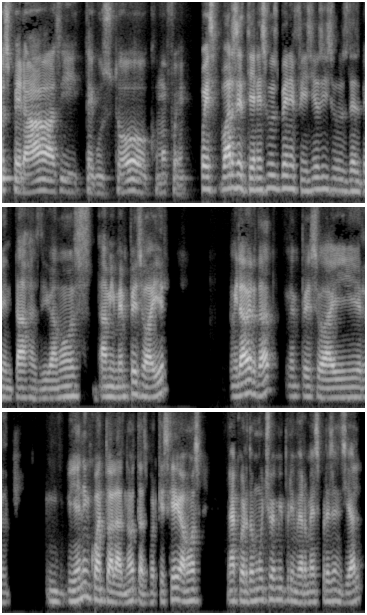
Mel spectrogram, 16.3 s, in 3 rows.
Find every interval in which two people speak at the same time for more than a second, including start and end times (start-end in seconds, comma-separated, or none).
none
